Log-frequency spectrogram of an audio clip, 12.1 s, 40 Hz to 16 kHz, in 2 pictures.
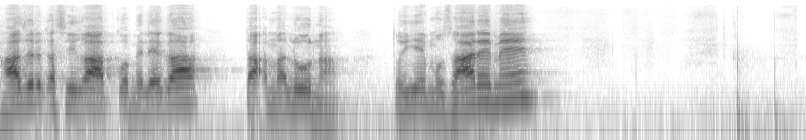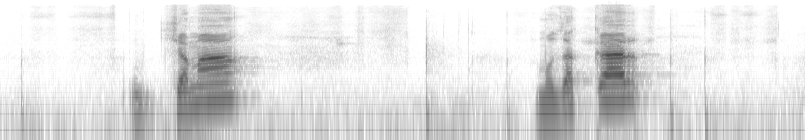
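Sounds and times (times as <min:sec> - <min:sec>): chalk scratching on chalkboard: 0:04.2 - 0:07.1, 0:07.9 - 0:12.0
chalk taps: 0:04.3 - 0:07.0, 0:08.0 - 0:12.0.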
